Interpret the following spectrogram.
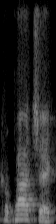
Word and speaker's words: Kopacek: episode i'm going to be um interviewing kopachek is that correct am i pronouncing it right yes you are all right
